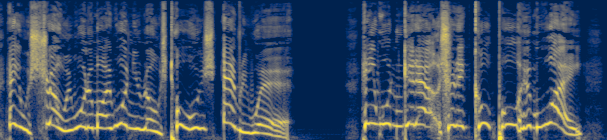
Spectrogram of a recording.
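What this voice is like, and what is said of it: Silly put-on voice. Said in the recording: “do that stupid voice”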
